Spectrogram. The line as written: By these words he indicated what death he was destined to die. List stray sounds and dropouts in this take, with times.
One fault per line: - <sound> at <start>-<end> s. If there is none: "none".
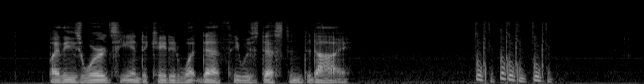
- chirp at 4.7-5.5 s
